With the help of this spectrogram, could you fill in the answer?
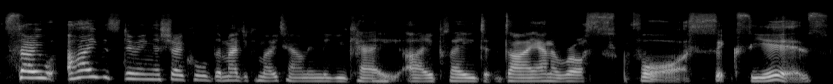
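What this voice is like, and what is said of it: British accent. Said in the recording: “you had started out in the UK. Obviously your accent, we can tell that much”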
